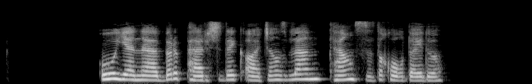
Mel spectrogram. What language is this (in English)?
Uyghur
